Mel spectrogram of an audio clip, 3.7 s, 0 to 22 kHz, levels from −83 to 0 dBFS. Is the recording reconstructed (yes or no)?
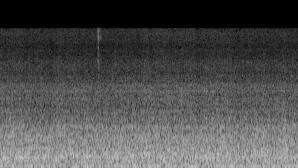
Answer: no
